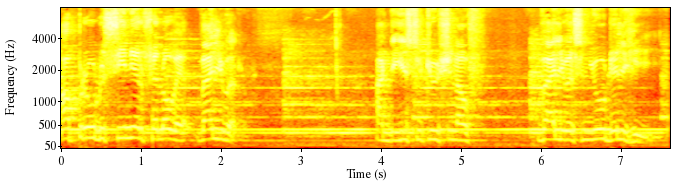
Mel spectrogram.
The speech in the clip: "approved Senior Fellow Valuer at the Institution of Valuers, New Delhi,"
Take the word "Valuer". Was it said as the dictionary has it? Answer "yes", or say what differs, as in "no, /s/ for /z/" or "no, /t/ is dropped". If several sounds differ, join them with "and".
yes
